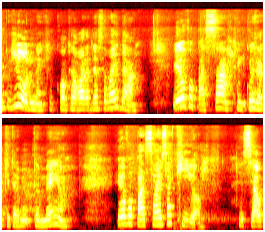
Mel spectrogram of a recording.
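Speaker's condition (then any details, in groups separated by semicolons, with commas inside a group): No condition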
